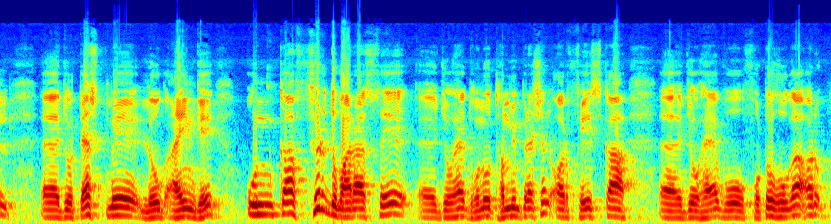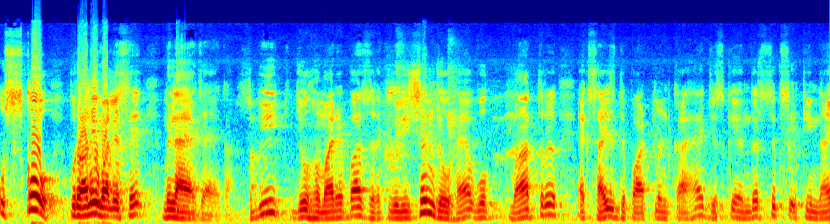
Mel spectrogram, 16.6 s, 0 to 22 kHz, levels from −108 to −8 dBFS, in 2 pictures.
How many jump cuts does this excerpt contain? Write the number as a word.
one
